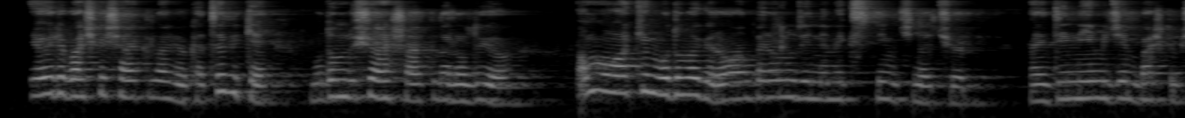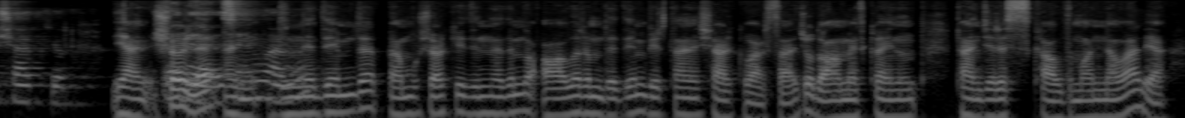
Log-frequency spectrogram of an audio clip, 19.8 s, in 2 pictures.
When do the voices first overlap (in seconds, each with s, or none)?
11.2 s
